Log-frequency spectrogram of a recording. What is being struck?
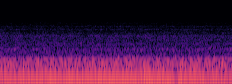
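Nothing is struck.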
